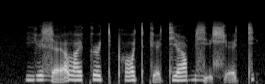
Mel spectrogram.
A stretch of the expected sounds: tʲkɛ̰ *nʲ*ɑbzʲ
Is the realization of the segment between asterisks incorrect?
yes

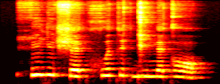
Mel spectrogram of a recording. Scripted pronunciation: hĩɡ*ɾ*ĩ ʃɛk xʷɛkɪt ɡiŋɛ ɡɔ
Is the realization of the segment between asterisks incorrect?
no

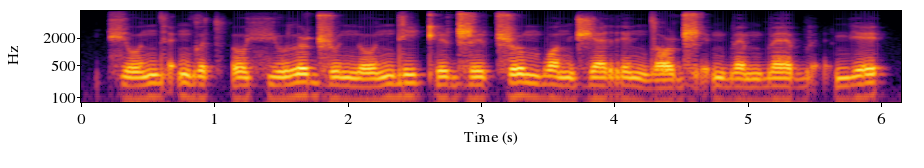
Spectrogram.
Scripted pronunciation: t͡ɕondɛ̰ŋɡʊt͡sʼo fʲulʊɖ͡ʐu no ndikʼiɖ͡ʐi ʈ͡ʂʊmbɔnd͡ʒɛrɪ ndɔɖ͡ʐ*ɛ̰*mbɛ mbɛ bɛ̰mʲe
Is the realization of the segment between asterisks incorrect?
yes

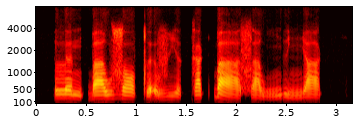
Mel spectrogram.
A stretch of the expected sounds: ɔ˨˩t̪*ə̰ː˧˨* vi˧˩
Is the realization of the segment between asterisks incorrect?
no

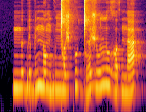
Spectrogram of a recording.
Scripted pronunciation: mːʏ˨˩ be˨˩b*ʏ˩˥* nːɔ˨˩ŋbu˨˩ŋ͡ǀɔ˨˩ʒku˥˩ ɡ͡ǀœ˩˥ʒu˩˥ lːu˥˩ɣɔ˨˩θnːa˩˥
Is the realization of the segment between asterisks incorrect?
no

